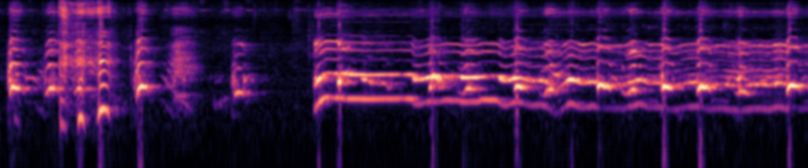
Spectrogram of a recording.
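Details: Puppies respond to singing. Opening with scattered rough yips and barks, then after a brief pause a long, quavering chorus of howls rises and falls continuously, with faint clicks throughout.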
